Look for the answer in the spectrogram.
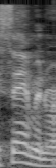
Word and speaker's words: salmon: So I was talking to Marcel yesterday, and as Marcel is a chef, you would think he'd be able to say salmon right. But he kept pronouncing the L, and I was like, bitch, why are you pronouncing the L? It's silent.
